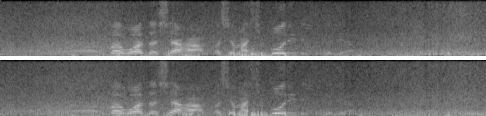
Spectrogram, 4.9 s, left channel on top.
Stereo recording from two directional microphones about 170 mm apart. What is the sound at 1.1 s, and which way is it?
Speech, 10° left (ahead or behind).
